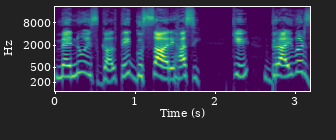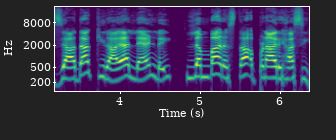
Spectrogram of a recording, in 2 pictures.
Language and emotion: Punjabi, angry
